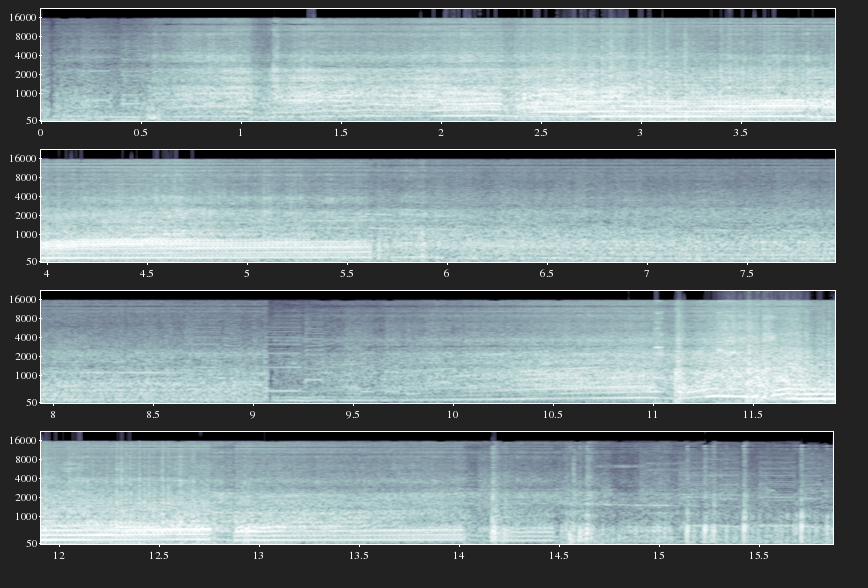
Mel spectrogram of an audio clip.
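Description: Two rally cars pass at speed, one after the other, their engines revving hard through gear changes. The first pass is loud from about two seconds in. The second car's engine climbs in pitch after about nine seconds and passes loudly soon after.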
